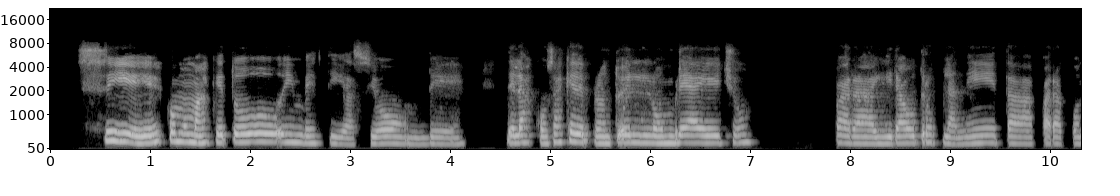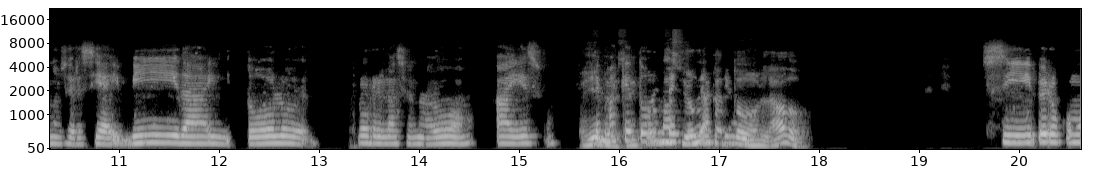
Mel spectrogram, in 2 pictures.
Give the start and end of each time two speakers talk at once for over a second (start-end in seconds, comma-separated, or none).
15.8-17.3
